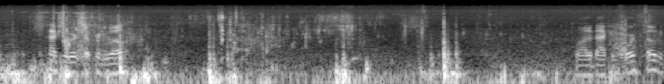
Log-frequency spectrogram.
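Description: A paddle splashes and dips into water.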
